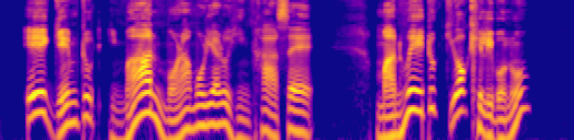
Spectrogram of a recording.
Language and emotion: Assamese, disgusted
